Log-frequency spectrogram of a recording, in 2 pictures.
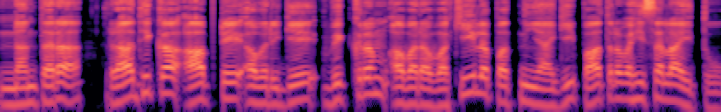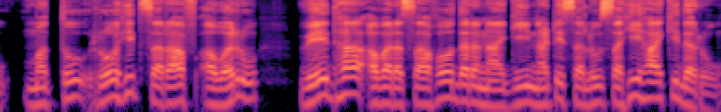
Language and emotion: Kannada, neutral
